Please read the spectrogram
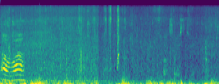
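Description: Wind buffeting the microphone on an open deck, a steady low rumble, with a brief voice sound at the very start.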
